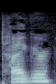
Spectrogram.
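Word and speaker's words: TIGHAR: He's director of the International Group for Historic Aircraft Recovery, pronounced TIGER.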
